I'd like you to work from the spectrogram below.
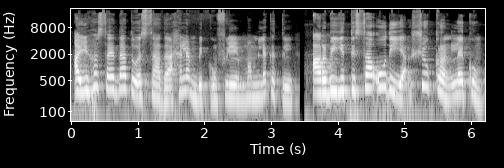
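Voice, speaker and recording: A woman playing a slow, formal flight attendant. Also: sits high, animated. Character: polite female flight attendant on the intercom.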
